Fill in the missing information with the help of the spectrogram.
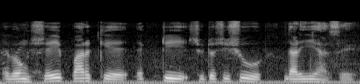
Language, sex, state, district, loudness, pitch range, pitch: Bengali, male, Assam, Hailakandi, -17 LUFS, 115-140 Hz, 130 Hz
